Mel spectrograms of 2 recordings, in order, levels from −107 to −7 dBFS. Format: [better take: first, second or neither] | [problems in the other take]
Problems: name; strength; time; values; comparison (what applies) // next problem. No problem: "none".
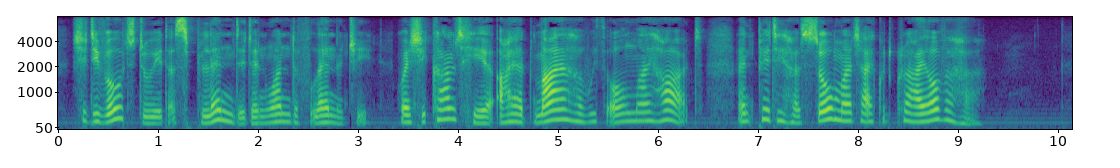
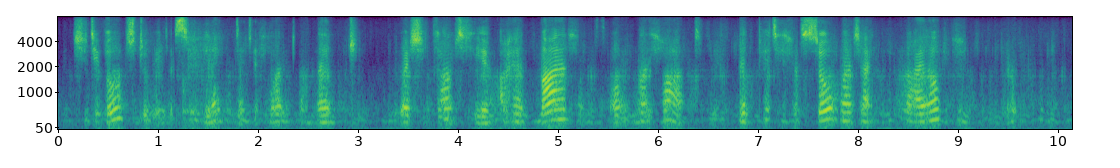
first | noise reduction (neural separator model SepFormer DNS4)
